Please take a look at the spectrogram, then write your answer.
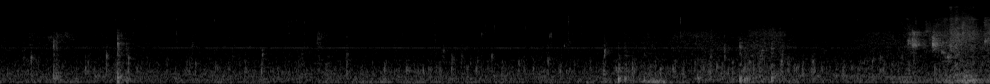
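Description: Rui fish curry bubbles in an uncovered pan, a quiet steady simmer of popping and burbling with a few sharper spits near the end, heard alone without talk.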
